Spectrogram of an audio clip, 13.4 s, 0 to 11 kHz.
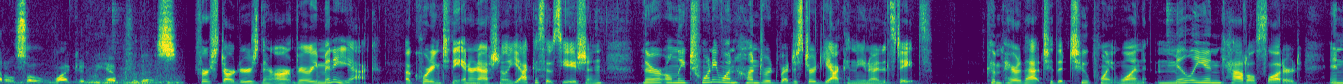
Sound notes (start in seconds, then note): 2.1 voiceover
